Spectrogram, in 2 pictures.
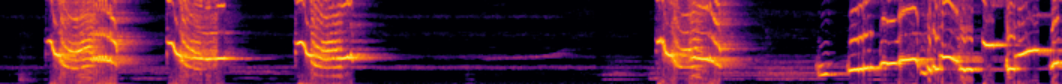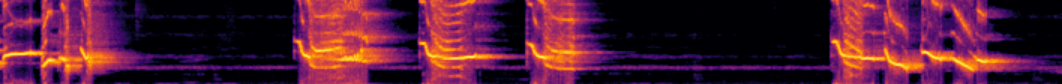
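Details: Oriental magpie-robin giving ngeplong song meant to provoke other magpie-robins to reply; short sharp whistled bursts spaced a second or so apart, with one longer dense trilling phrase in the middle, and a faint steady tone behind.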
